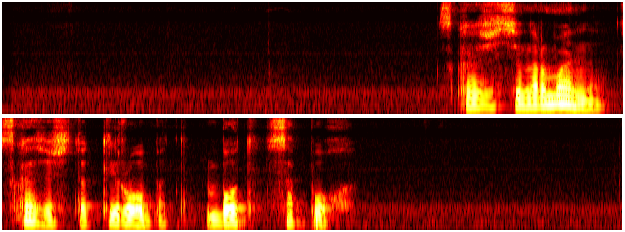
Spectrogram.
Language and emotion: Russian, sad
